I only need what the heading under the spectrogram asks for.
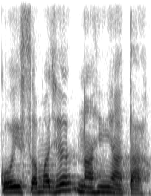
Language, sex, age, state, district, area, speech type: Hindi, female, 60+, Uttar Pradesh, Prayagraj, urban, spontaneous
